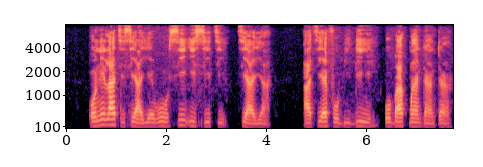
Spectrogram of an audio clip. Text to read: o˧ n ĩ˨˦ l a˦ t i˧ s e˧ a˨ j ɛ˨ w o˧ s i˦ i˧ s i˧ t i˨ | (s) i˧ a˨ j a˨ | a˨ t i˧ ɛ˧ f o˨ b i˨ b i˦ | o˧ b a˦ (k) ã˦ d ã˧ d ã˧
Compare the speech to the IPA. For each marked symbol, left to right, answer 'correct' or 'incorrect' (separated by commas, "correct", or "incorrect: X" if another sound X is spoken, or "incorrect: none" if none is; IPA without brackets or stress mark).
incorrect: t, incorrect: k͡p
